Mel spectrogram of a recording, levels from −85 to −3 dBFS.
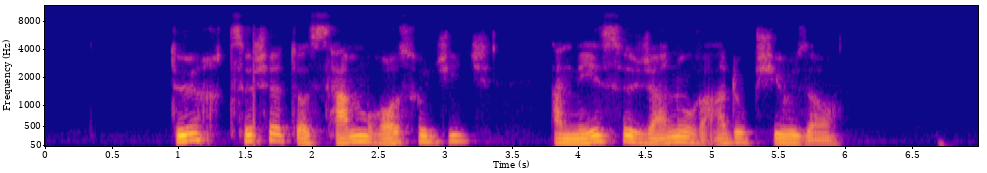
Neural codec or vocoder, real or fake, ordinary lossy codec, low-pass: none; real; Opus, 32 kbps; 7.2 kHz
